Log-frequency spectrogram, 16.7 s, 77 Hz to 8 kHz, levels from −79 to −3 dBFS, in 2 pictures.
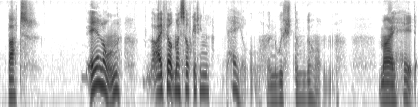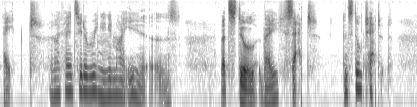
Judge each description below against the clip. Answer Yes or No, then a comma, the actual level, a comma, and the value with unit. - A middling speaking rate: No, slow, 110 wpm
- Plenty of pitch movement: Yes, wide, 5.9 semitones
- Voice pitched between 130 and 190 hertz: Yes, low, 135 Hz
